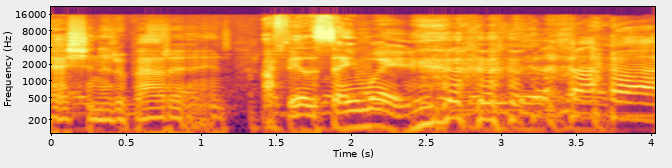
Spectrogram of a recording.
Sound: laughs

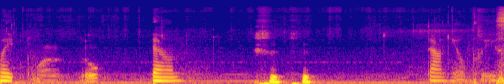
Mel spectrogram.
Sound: laughs

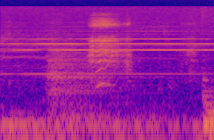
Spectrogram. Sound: alex wheezing

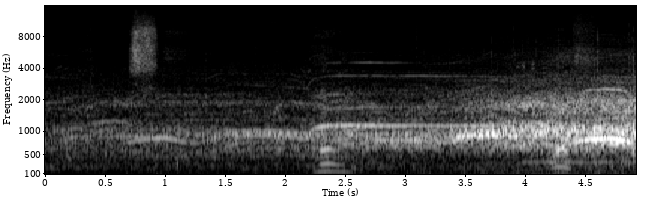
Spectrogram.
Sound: audience applauding and cheering

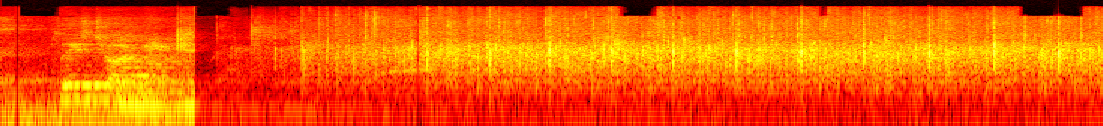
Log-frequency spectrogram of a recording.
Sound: audience applauding

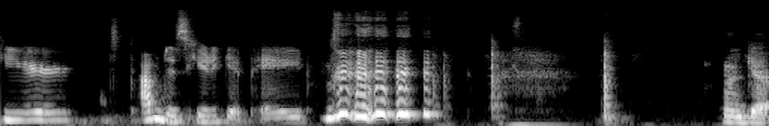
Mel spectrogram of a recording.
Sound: laughs

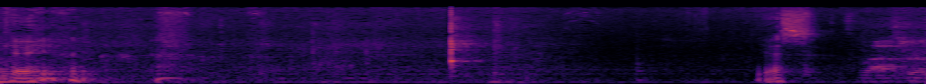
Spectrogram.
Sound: laughs

